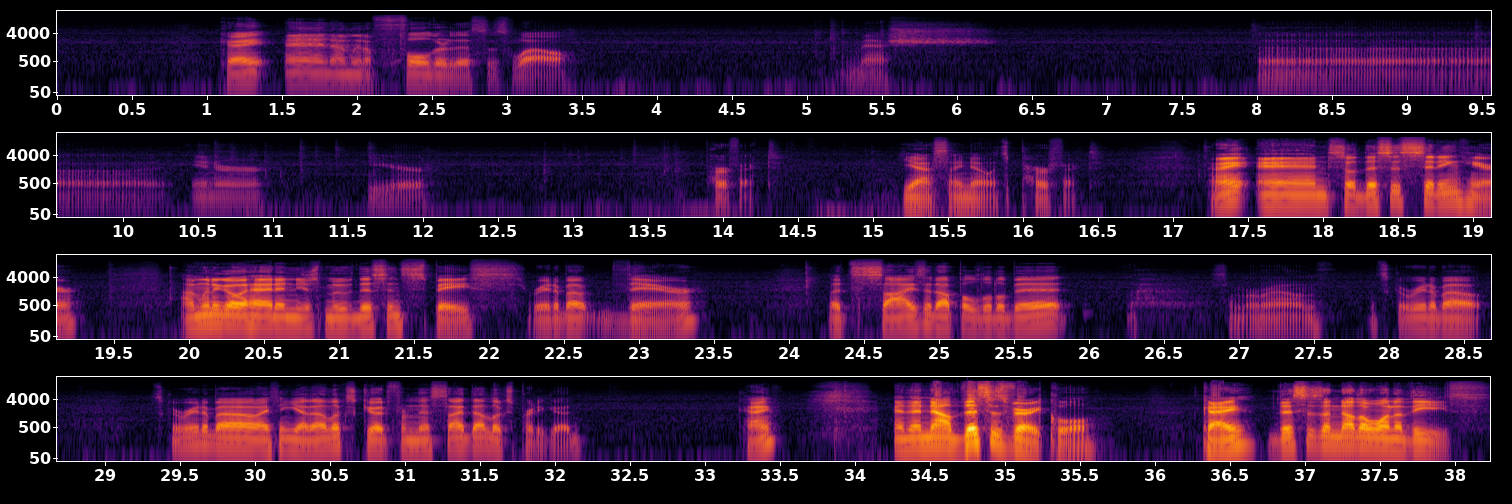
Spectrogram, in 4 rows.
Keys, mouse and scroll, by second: 0.7 Return, 2.1 ctrl+f, 4.8-5.9 typing, 9.2-12.7 typing, 12.9 Return, 14.9-16.9 drag, 16.9 shift+m, 17.3-19.7 right drag, 19.7 w, 20.7-23.4 drag, 23.4 right click, 23.7 ctrl+right click, 24.5-28.9 drag, 28.9-30.7 right drag, 32.0 right click.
